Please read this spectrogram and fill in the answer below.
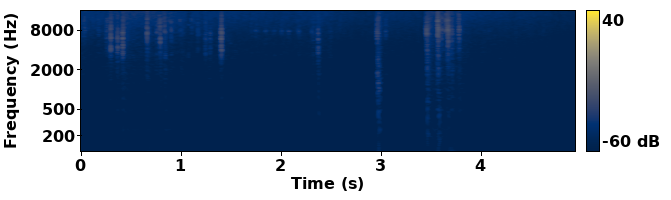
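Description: Very faint keystrokes on a computer keyboard, a few scattered clicks in short runs, as a terminal command is typed.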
